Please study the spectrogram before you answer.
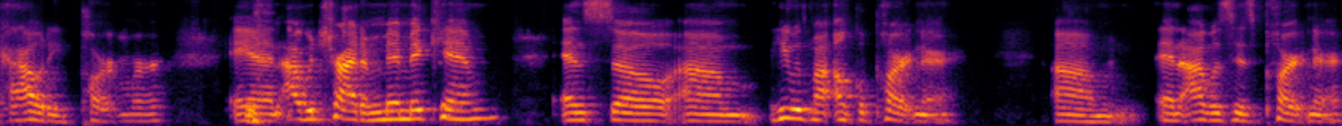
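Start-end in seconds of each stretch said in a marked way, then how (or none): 0.0-1.1 deep voice, dropped low. Recalling how an uncle always greeted them, imitated in a deep voice. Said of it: "with that deep voice".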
